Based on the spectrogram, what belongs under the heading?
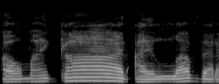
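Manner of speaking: ordinary talk, nothing marked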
